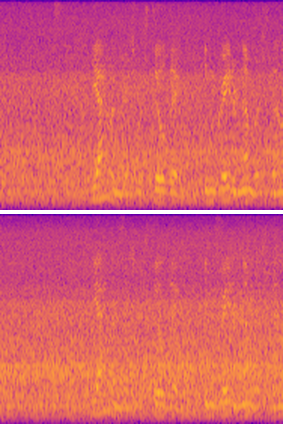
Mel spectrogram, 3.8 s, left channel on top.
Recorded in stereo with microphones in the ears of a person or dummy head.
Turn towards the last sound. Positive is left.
turn(degrees=20)  # may be behind; listen again after turning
